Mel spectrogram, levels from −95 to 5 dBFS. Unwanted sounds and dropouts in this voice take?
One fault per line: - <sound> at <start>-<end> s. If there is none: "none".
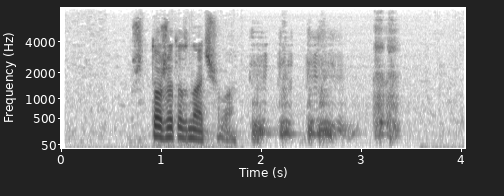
- throat clearing at 1.9-3.4 s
